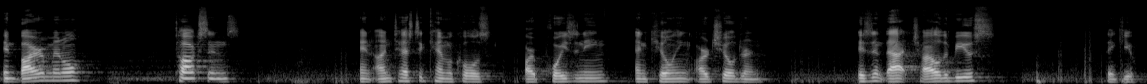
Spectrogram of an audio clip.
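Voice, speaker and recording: A man speaking at a press conference in a forceful, rhetorical way. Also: mid-range voice, slow, long pauses.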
